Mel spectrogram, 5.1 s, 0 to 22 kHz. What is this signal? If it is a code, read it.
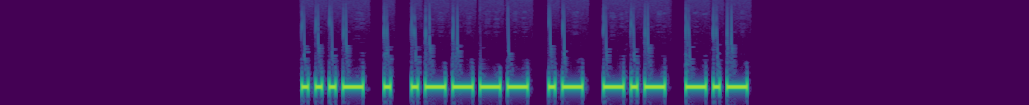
Morse code, heard as a keyed tone, about 36 wpm, 700 Hz. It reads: VE1AKK
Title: DXCC-100 Call Signs - 6 Characters - 35wpm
